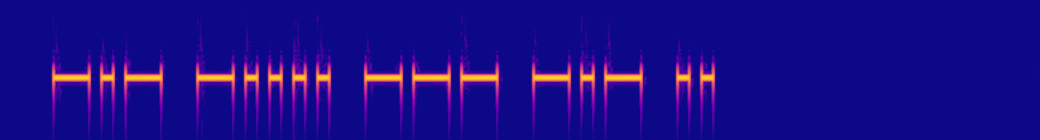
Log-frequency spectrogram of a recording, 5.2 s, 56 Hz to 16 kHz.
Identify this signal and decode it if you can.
Morse code, heard as a keyed tone, about 20 wpm, 700 Hz. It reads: K6OKI
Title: Speed Racing - USA 1x3 Call Signs 17wpm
